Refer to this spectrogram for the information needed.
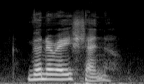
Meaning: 1. The act of venerating or the state of being venerated 2. Profound reverence, respect or awe 3. Religious zeal, idolatry or devotion
- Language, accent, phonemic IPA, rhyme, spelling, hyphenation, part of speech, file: English, US, /ˌvɛnəˈɹeɪʃən/, -eɪʃən, veneration, ven‧e‧ra‧tion, noun, En-us-veneration.ogg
